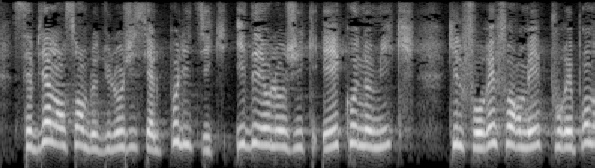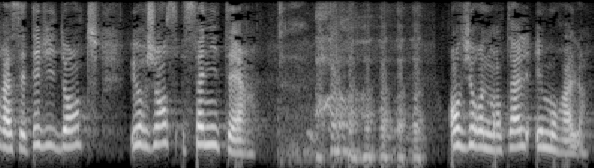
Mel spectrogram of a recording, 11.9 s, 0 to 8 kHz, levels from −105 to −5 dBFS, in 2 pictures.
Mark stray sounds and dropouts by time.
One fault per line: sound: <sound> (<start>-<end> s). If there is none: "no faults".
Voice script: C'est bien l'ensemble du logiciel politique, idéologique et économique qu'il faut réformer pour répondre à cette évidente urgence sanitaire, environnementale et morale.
sound: laugh (8.7-10.3 s)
